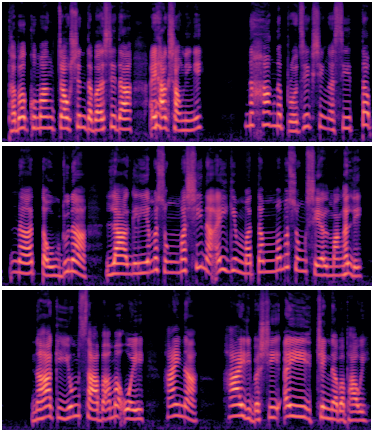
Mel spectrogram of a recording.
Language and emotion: Manipuri, angry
